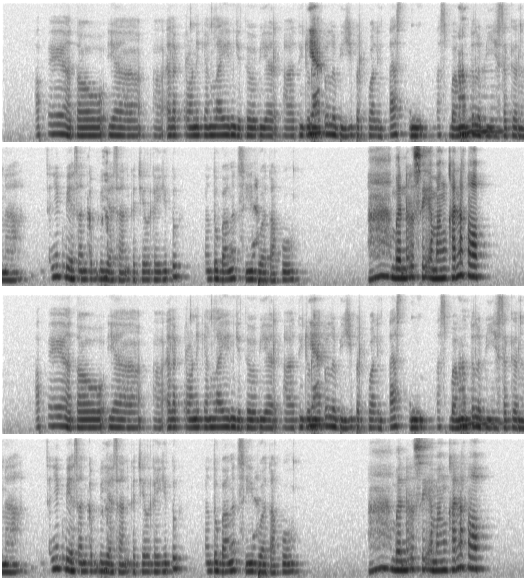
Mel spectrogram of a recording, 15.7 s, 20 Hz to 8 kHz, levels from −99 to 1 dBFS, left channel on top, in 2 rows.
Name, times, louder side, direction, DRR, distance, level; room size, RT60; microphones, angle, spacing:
voice 1, 0.7-8.1 8.5-10.5 10.9-12.2, equal, 10° right, 9 dB, 0.8 m, -22 dB
voice 2, 6.8-7.5 9.3-9.4 13.3-15.0, left 3 dB, 85° left, 16 dB, 0.7 m, -19 dB
8.3 x 6.9 x 6.3 m, 0.43 s
head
